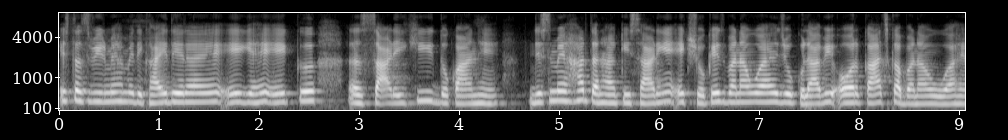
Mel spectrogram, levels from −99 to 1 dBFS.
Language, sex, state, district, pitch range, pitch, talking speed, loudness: Hindi, female, Bihar, Vaishali, 205-235 Hz, 220 Hz, 220 wpm, -17 LUFS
